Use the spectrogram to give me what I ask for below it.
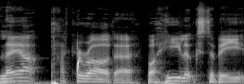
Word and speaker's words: Paqarada: who's from Kosovo and he's reported essentially that Bristol City are after layout layout Pakarada that's how you pronounce it so yeah looks like obviously Gard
